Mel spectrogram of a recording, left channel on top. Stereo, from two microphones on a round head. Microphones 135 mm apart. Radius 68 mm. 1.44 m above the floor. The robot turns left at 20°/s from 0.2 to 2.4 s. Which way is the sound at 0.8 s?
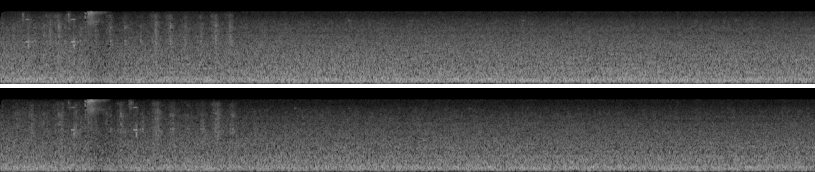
Centre (ahead or behind).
